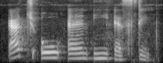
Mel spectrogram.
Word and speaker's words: honest: It starts with H. But still there's a sound of vowel.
